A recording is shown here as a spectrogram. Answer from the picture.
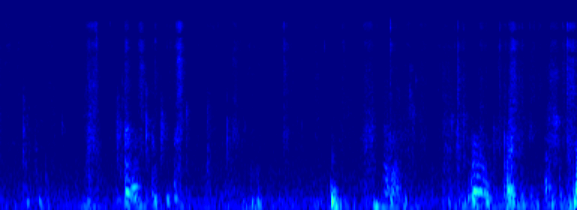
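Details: Biewer Terrier puppy sisters playing together, making short whiny growls and yips in scattered bursts, with thumps and scuffling between them.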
